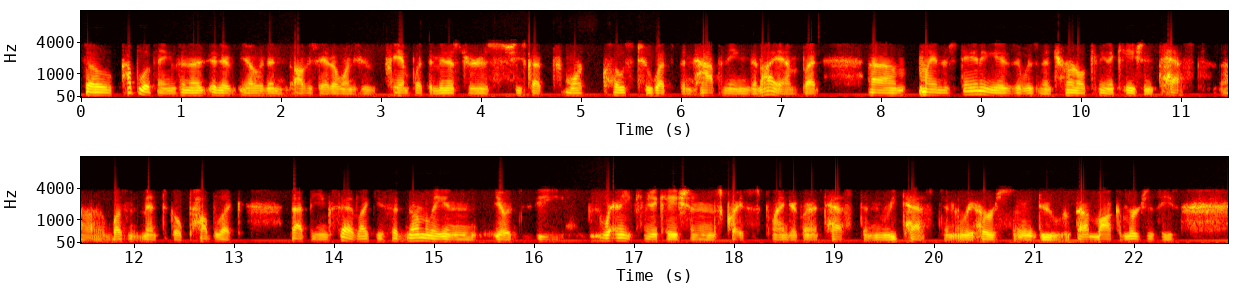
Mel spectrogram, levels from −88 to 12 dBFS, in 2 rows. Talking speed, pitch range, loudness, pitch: 195 wpm, 95-105 Hz, -21 LUFS, 100 Hz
